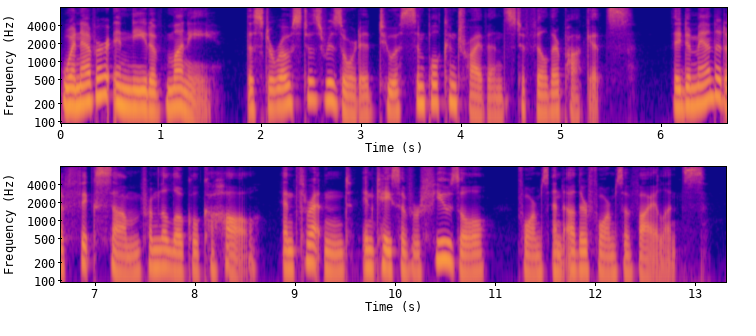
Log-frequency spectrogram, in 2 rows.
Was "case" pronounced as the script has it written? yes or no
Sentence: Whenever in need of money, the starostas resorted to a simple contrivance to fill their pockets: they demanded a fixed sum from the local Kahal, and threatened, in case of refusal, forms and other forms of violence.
yes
